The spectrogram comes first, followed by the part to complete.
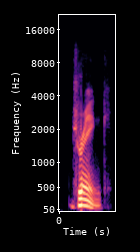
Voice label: "drink", American

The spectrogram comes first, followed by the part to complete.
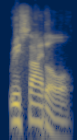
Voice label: "recital", American

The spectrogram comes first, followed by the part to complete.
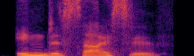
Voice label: "indecisive", Indian

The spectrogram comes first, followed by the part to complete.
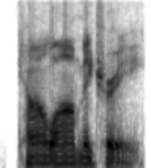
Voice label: "coulometry", American

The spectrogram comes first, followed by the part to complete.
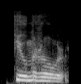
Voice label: "fumarole", Indian

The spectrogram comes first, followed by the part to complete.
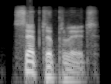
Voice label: "septuplet", British

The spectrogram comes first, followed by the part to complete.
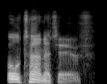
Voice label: "alternative", British

